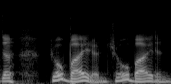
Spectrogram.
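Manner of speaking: stiff, mechanical, robot-like programmed delivery. Imitating someone as a robot who keeps saying Joe Biden: robotic monotone imitating Victor Shi. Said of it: "He's a robot".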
